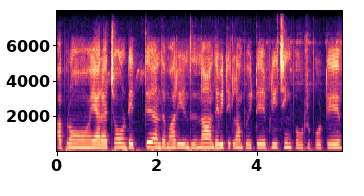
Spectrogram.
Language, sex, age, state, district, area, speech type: Tamil, female, 18-30, Tamil Nadu, Tiruchirappalli, rural, spontaneous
